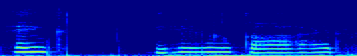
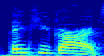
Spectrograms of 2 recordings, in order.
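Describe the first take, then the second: First: High, hushed thanks to God; grateful prayer. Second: Louder, emphatic thanks to God; firm thanks. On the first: Thanking God that dad will come, high and hushed. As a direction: lift it up softly like a breathless prayer. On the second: Thanking God again for dad coming, louder and firm. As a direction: say Thank you, God with full conviction. Repeats thanks more firmly. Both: Real, not acted.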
